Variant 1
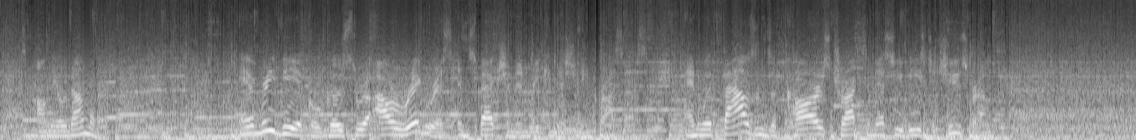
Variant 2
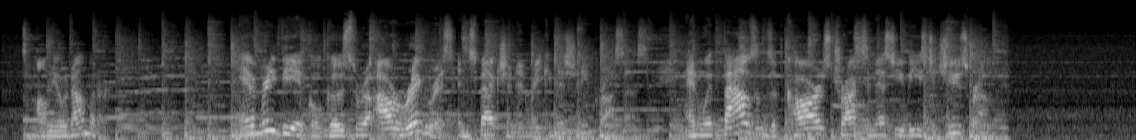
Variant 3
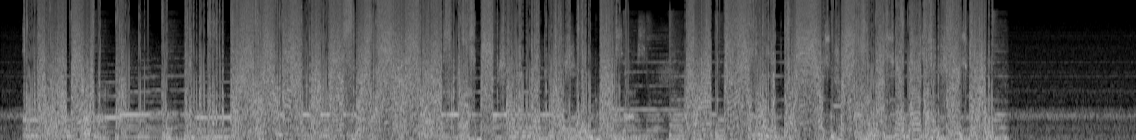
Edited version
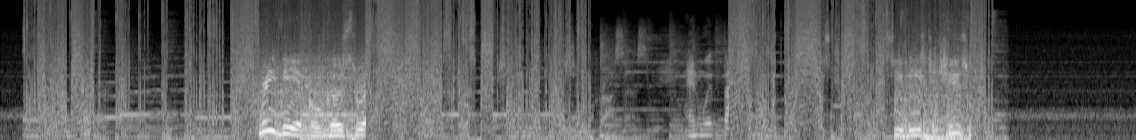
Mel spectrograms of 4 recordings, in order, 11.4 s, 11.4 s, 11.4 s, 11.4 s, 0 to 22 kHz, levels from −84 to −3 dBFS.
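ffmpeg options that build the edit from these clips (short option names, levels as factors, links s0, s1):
-filter_complex "[0:a]asplit=2[s0][s1];[2:a]asplit=4[s2][s3][s4][s5];[s2]atrim=end=2.592[s6];[s0]atrim=start=2.588:end=3.652[s7];[s3]atrim=start=3.648:end=5.932[s8];[1:a]atrim=start=5.928:end=7.282[s9];[s4]atrim=start=7.278:end=8.942[s10];[s1]atrim=start=8.938:end=9.702[s11];[s5]atrim=start=9.698[s12];[s6][s7]acrossfade=d=0.004:c1=hsin:c2=hsin[s13];[s13][s8]acrossfade=d=0.004:c1=hsin:c2=hsin[s14];[s14][s9]acrossfade=d=0.004:c1=hsin:c2=hsin[s15];[s15][s10]acrossfade=d=0.004:c1=hsin:c2=hsin[s16];[s16][s11]acrossfade=d=0.004:c1=hsin:c2=hsin[s17];[s17][s12]acrossfade=d=0.004:c1=hsin:c2=hsin"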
